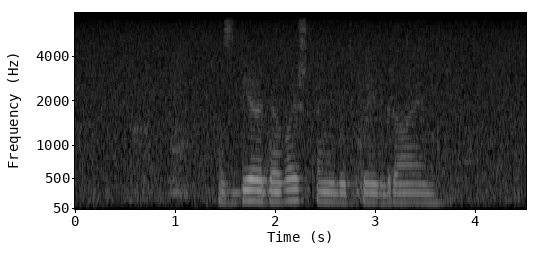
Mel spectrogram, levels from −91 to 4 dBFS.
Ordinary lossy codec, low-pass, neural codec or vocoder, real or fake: none; 7.2 kHz; none; real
